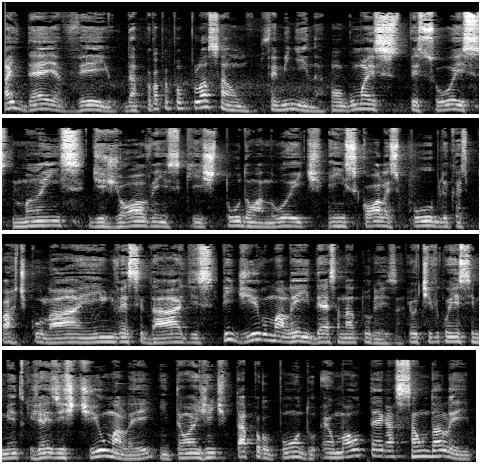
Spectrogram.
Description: A proposta é inspirada em uma política adotada nas capitais brasileiras, como São Paulo, onde a implantação dessa medida ajudou a reduzir situações de vulnerabilidades dos usuários do Transporte Público. O parlamentar destaca, ainda, que o projeto foi uma solicitação das usuárias do modal.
